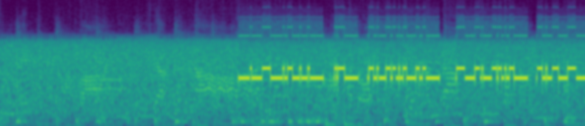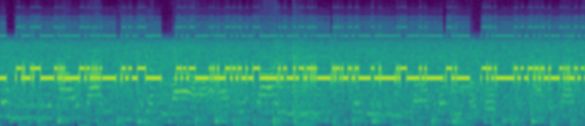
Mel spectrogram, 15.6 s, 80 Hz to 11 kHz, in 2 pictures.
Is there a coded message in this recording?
Yes: TTY/TDD text telephone tones (45.45 baud Baudot) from 3.2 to 15.6 s, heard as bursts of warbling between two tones, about 400 Hz shift, 1600 Hz centre. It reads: TAKEN WITH ANOTHER FIT OF COWARDICE, I …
